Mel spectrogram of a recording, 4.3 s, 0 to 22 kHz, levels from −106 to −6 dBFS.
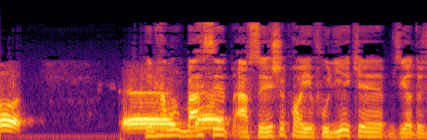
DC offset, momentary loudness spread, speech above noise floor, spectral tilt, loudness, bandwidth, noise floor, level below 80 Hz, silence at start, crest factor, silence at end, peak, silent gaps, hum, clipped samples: under 0.1%; 10 LU; 38 dB; -5 dB/octave; -15 LUFS; 11.5 kHz; -53 dBFS; -56 dBFS; 0 s; 14 dB; 0 s; 0 dBFS; none; none; under 0.1%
